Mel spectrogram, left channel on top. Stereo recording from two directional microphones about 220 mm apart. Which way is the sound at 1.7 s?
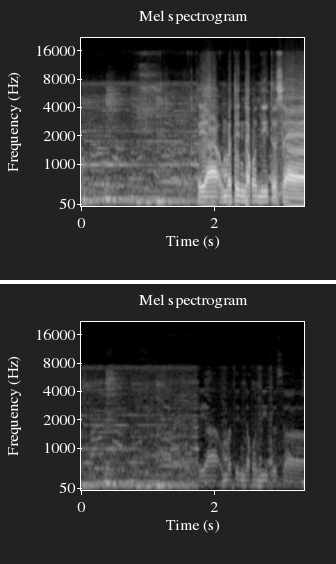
50° left (ahead or behind).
